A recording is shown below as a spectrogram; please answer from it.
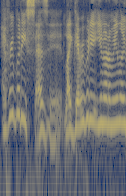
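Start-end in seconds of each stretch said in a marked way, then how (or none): none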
